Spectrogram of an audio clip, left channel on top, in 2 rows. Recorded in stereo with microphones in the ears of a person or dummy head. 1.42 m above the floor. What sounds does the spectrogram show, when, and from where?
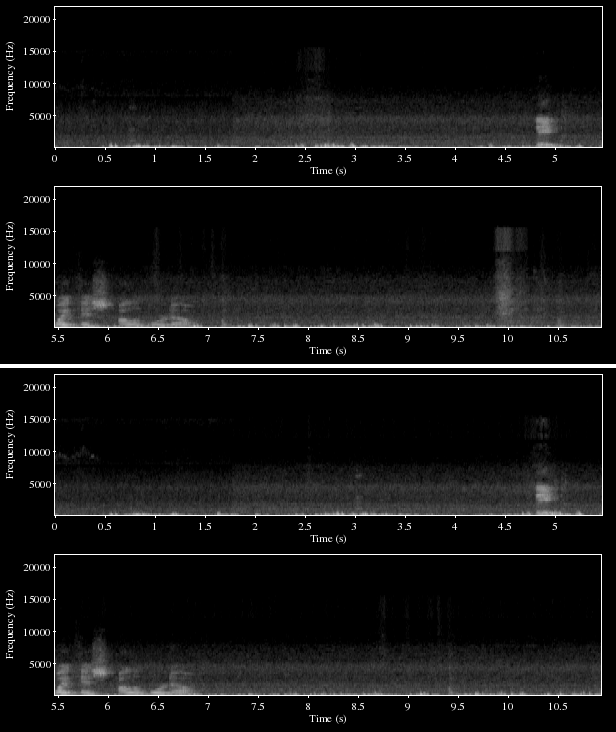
4.8 s a woman speaking: 10° right (ahead or behind), 8 m; by 7.0 s centre (ahead or behind), 6 m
